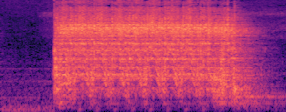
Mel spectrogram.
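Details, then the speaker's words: Old Simplicity garden tractor with Onan CCKA engine, before the fix: the starter cranks steadily with even compression pulses but the engine never catches; the spark test shows spark, so fuel delivery is suspected. "all right it's cranking over so let's check and see if it's got fire"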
